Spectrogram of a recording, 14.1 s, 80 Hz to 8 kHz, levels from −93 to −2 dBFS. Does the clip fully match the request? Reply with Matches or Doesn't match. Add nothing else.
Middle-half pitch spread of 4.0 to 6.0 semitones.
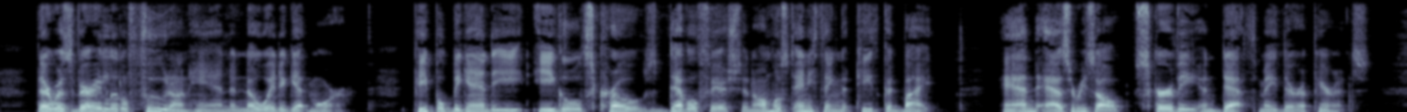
Doesn't match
